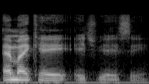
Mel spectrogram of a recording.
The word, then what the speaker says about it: mikHVAC: It's like M I K Hvac. That's how I pronounce it.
